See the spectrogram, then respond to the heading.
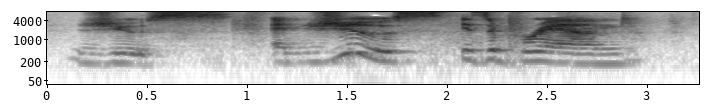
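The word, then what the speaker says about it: Kjus: Now, this is one of their smaller pieces, but this is called Juice. And that is pronounced Juice.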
